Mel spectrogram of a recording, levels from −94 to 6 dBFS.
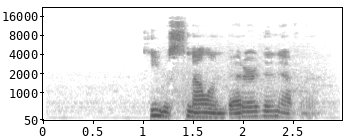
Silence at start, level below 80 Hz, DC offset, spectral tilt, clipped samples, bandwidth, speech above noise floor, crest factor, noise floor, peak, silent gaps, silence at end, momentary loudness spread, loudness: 1.05 s; -76 dBFS; under 0.1%; -4 dB/octave; under 0.1%; 15.5 kHz; 41 dB; 20 dB; -75 dBFS; -16 dBFS; none; 0.3 s; 12 LU; -34 LUFS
